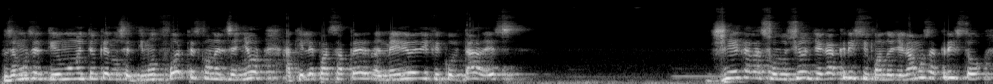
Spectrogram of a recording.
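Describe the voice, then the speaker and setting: A male pastor, preaching a sermon with animated delivery and acting out the voices of believers. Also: very high-pitched, fairly quick, a little hiss or hum. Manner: animated, acts out quoted believers. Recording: echoey church with music, dull sound.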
